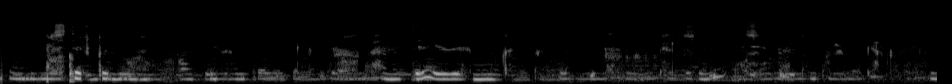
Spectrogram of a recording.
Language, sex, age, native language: Icelandic, female, 14, English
